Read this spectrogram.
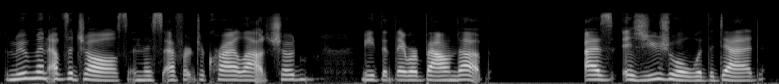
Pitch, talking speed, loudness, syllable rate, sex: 210 Hz, 185 wpm, -19 LUFS, 5.0 syllables/s, female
